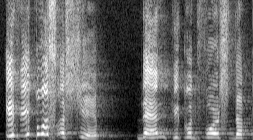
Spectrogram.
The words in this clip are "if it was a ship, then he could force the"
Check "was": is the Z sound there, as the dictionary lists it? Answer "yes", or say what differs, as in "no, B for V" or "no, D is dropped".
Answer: no, S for Z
